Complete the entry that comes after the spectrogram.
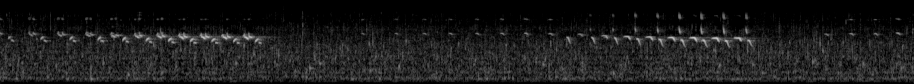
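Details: Woodlark delivering two phrases of rapid, repeated, melodious descending notes, each accelerating and swelling before stopping abruptly, with a quiet gap of several seconds between them.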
